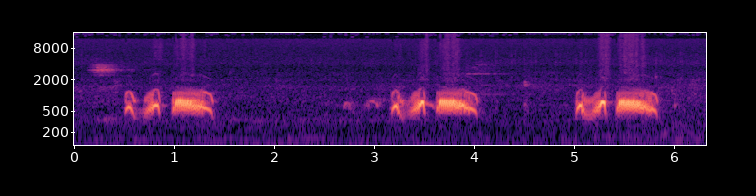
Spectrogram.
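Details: Spotted dove kept as a decoy bird, giving its calling coo to stir up wild doves: three phrases in about six seconds, each two short hollow notes and a longer drawn-out coo, with quiet pauses between.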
